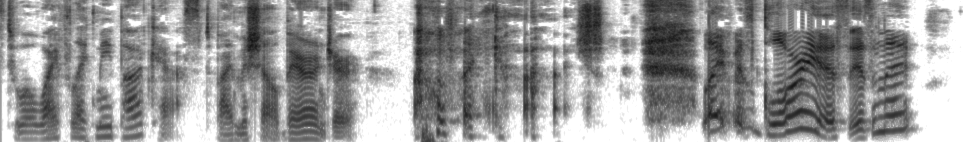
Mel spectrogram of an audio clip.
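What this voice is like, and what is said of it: Stuffy, congested voice from cold. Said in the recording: “I have a cold. ... stuffy nose and sexy voice”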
